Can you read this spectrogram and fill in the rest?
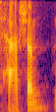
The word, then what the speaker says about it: Hashem: All right, my name is Hashem. That's H-A-S-H-E-M, as in mother at the end.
